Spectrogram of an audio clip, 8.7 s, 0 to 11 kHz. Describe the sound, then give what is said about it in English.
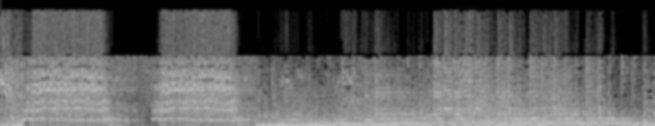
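A Turkmen horse whinnies loudly at a horse competition on the Sufyan Plain in the town of Kalala, its neighs rising and falling over several seconds, with hoof clatter and busy background noise from other animals. “Turkmen horses competed in 8 groups of the Sufyan Plain, located in the town of Kalala.”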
